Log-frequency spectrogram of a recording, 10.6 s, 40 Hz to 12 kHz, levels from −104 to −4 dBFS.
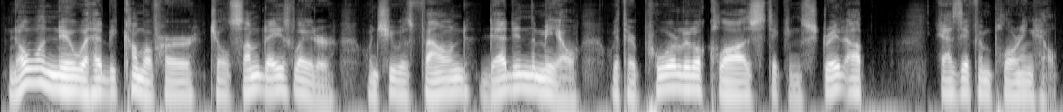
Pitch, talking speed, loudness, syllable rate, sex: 105 Hz, 180 wpm, -17 LUFS, 4.5 syllables/s, male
